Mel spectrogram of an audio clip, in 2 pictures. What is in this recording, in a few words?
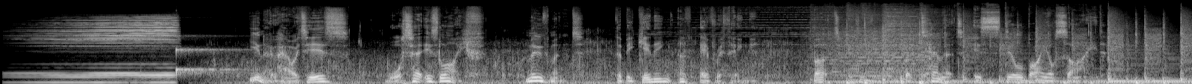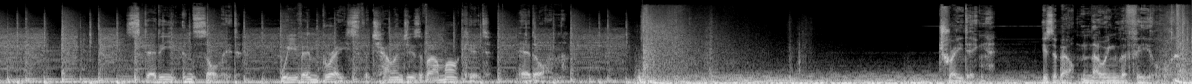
Commercial Reel, London, Natural, Conversational, Authoritative Male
